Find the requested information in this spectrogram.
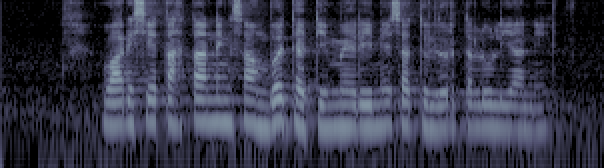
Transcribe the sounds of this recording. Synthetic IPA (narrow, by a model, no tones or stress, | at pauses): waɾiset̪aht̪anɪŋsambad̪̥ä̤d̪̥i̤meɾinesad̪̥ṳlʊrt̪əluliane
